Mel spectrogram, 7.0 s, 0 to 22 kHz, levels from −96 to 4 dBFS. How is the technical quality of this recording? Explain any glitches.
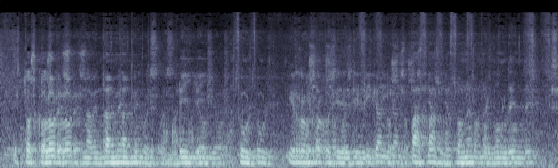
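A doubled audio track runs throughout, likely from the signal being captured a second time by a slower path. A full-band copy trails about a fifth of a second behind, only a few decibels quieter, with no decay or room colour, so every sound gets a distinct echo.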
